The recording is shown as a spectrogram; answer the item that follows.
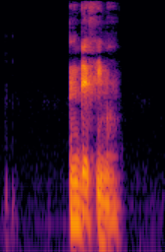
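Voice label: "decimo", Spanish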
